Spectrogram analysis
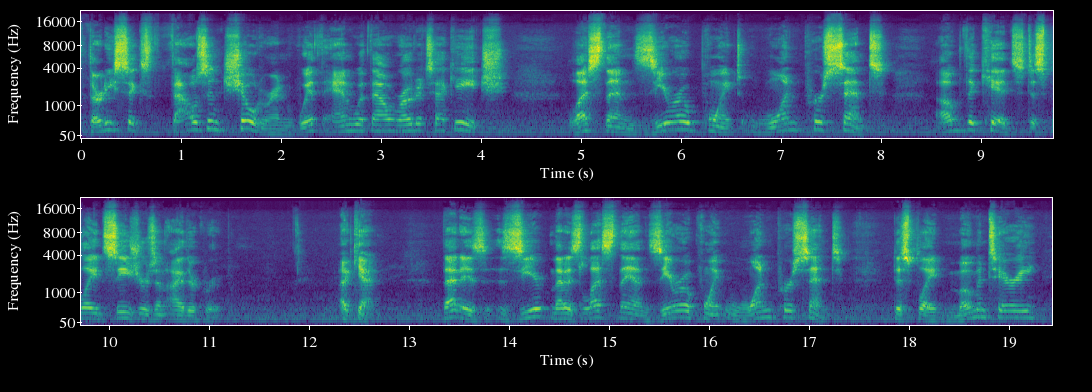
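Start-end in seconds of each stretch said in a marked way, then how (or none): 4.9-8.1 "zero point one percent" spaced out very slowly; emphatic figure. Real, not acted. Host stressing a tiny seizure rate, slow and emphatic. Stressing how small the risk is. 14.4-17.4 slow, deliberate weight on "zero point one percent"; emphatic repetition. Real, not acted. Host repeating the tiny rate for listeners, slow and emphatic.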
